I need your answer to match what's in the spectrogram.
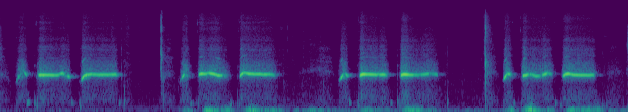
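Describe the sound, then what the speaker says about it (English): Repeated whistling in short, shrill bursts, several blasts in uneven groups across the stretch, loud and close with silent gaps between. "Blow the whistle."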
